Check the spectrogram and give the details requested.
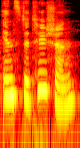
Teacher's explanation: For example, in the word institution, the pattern is strong, weak, strong, weak. The third syllable, to, is the strongest syllable and gets primary stress, but the first syllable, in, is stronger than the second and fourth syllables. So the third syllable has primary stress, the first syllable has secondary stress, and the second and the fourth syllables are unstressed.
